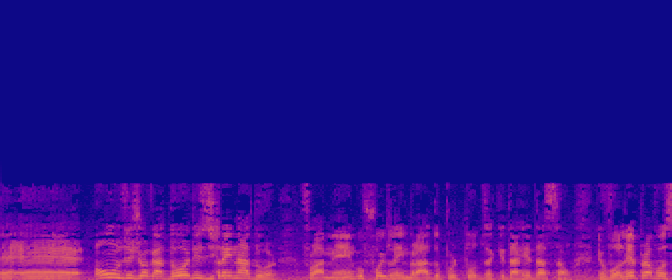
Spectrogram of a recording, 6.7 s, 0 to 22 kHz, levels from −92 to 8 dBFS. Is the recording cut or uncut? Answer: cut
